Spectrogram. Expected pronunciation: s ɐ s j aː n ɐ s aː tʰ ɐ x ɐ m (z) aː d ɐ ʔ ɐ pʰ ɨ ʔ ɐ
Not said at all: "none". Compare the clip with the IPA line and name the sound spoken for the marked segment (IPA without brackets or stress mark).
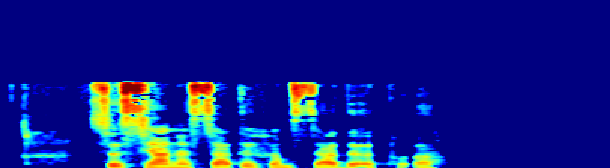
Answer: s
